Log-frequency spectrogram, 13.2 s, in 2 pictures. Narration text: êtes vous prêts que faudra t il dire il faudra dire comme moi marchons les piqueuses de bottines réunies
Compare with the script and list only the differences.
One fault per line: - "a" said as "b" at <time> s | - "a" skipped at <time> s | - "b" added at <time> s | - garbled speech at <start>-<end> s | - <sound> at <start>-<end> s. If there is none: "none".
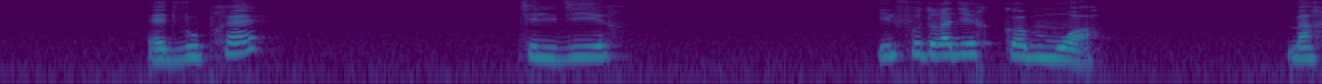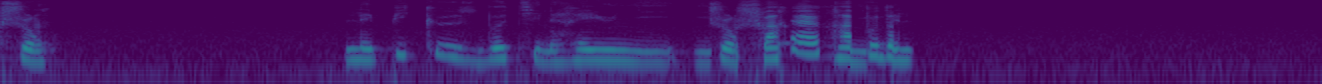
- "que faudra" skipped at 1.4 s
- "de" skipped at 9.0 s
- garbled speech at 10.1-11.2 s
